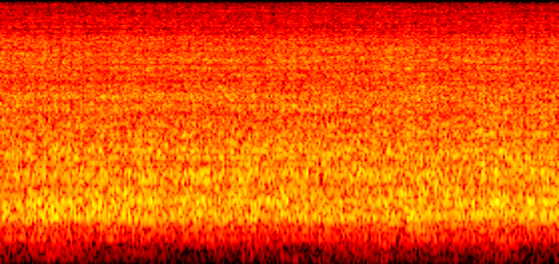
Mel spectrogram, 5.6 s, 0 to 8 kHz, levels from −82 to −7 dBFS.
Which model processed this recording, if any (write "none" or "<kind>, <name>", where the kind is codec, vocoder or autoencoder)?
none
